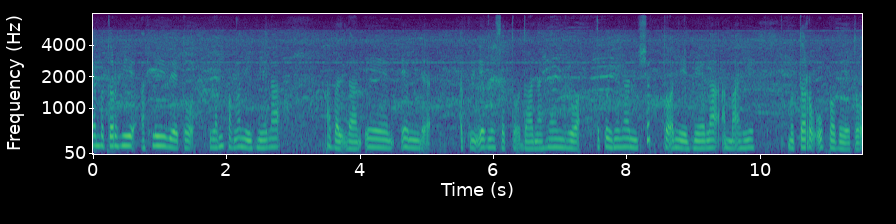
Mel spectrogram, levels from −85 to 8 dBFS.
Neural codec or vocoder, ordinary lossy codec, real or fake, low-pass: none; none; real; none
